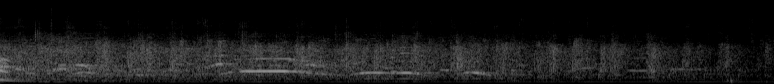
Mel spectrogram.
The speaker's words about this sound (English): All of you daddies standing and clapping your hands, I expect this next one if you do the same thing.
